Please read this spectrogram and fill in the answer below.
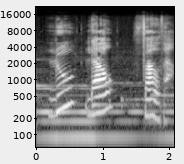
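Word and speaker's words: Lugh Lámhfhada: Según McNeill, la superior inteligencia y versatilidad de Lugh se manifiesta en sus títulos de Lugh Lam Fada, pronunciado Lu Lao Fauda, y Samhilo Danach, Souvil Danush, igual de hábil en todas las artes.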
